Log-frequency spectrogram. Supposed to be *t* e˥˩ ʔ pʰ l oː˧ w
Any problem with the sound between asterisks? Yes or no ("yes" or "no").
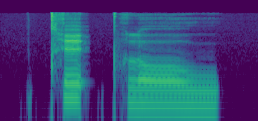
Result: yes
